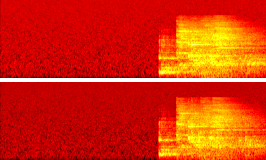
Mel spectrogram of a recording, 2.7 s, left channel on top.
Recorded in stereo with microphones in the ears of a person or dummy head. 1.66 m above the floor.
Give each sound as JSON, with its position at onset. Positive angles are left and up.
{"t": 1.6, "sound": "crumpling", "side_deg": -30, "distance_m": 6.5}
